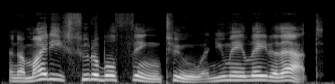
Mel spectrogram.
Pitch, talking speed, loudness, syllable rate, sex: 175 Hz, 215 wpm, -17 LUFS, 5.1 syllables/s, male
